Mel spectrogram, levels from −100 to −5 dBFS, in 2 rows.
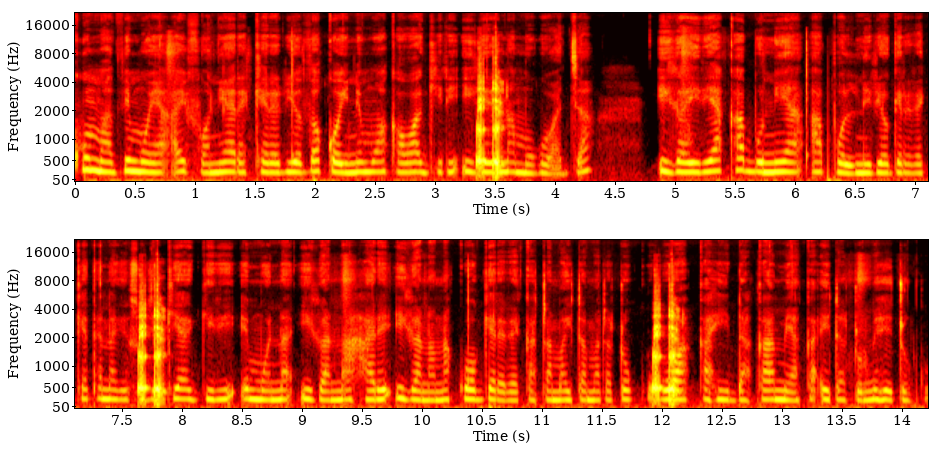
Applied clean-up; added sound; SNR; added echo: neural mask model Resemble Enhance denoiser.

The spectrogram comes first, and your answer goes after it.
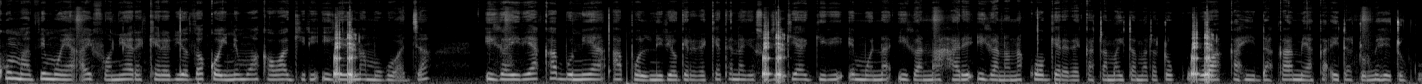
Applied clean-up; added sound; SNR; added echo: none; Burping, eructation; 2 dB; none.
